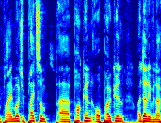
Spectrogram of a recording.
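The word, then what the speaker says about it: Pokkén: A Pokken, I think it could supposed to be like Tekken to Pokken. Yeah, I guess. But the reason I thought it was Pokken because of Pokemon.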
